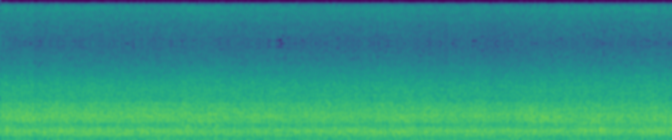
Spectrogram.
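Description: Breaded steak frying in hot grease in a cast-iron skillet: a steady sizzle with no breaks.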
